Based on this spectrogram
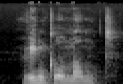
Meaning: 1. shopping basket 2. shopping cart
- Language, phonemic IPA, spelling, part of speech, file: Dutch, /ˈʋɪŋ.kəlˌmɑnt/, winkelmand, noun, Nl-winkelmand.ogg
